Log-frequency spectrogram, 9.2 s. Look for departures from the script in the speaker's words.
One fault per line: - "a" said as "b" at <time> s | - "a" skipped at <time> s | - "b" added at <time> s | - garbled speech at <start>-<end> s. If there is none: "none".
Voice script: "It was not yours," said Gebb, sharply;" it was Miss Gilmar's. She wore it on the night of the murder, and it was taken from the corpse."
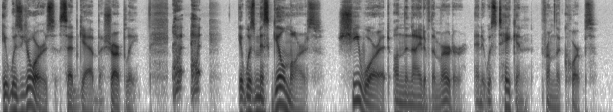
- "not" skipped at 0.3 s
